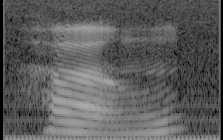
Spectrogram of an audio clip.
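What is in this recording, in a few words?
"heng", Mandarin Chinese pinyin, third tone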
